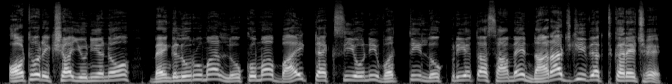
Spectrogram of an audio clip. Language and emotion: Gujarati, angry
